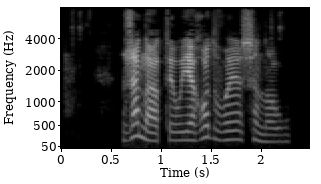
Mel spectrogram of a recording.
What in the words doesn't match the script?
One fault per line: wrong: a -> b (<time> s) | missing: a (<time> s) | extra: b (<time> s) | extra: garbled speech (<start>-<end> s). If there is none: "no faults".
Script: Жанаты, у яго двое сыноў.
no faults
